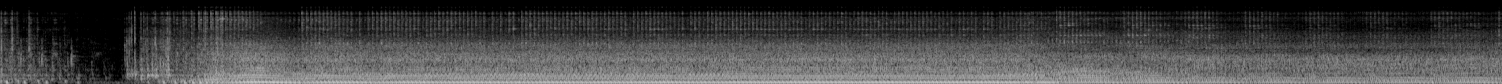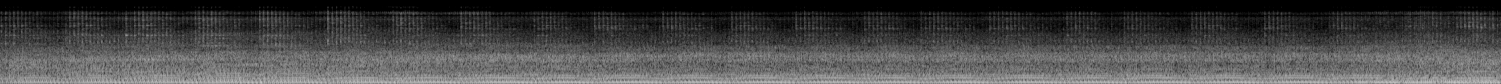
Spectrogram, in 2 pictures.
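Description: Briggs & Stratton mower engine with a plastic carburetor pull-started, catching about a second and a half in and settling to a steady run. About ten seconds in, the speed begins rising and falling rhythmically: surging, which the owner puts down to a carburetor jet taken from a smaller, lean-running 300E engine.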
